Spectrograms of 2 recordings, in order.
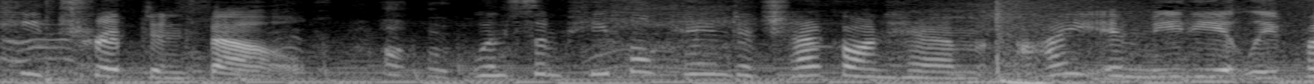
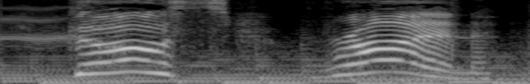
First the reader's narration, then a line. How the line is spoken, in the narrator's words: My brother shouted in panic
